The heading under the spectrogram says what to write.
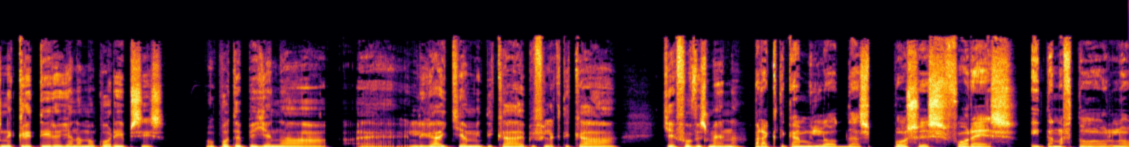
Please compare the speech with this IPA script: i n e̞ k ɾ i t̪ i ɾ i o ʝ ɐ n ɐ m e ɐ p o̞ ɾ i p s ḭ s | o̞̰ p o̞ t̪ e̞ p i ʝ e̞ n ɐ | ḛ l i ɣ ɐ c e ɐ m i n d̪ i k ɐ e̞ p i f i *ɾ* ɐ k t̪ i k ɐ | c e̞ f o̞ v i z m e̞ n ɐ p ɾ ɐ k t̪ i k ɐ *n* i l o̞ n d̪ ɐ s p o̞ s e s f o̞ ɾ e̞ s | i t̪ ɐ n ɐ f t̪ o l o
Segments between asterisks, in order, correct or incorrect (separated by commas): incorrect, incorrect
